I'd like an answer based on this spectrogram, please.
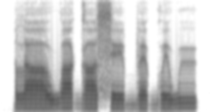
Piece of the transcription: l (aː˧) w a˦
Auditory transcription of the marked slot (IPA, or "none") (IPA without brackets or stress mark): aː˧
